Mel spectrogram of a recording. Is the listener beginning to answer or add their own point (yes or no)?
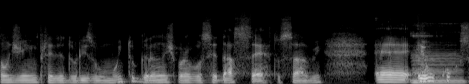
no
